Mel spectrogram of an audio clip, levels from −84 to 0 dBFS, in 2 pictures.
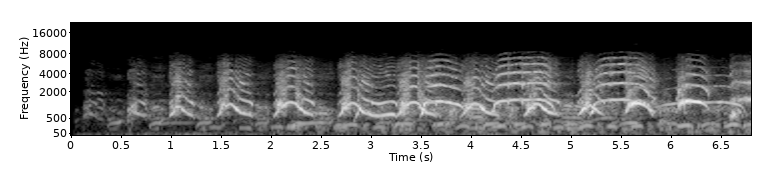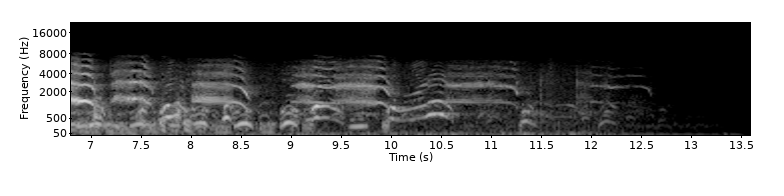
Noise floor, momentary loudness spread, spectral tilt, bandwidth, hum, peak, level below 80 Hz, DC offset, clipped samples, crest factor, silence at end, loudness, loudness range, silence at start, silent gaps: -76 dBFS; 20 LU; -2 dB/octave; 8.8 kHz; none; 0 dBFS; -54 dBFS; under 0.1%; under 0.1%; 18 dB; 2.2 s; -16 LUFS; 18 LU; 0.15 s; none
